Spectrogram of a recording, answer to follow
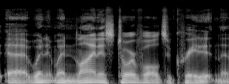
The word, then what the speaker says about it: Linus: eunuchs it's uh when linus torvalds who created in the 90s created it he said yeah i always call him linus but he writes he pronounces my name is lena storvalds i pronounce lenox linux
